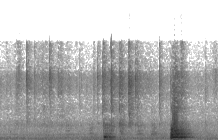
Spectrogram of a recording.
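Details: An aggressive Dobermann gives two sharp, harsh barks about a second and a half apart.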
